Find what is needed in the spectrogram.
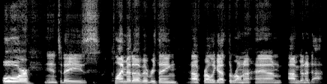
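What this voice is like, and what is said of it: Congested voice from a head cold. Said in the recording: “my voice sounds a little bit different today ... getting to have a head cold”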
